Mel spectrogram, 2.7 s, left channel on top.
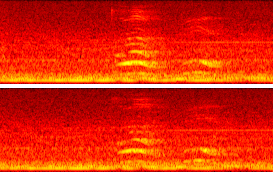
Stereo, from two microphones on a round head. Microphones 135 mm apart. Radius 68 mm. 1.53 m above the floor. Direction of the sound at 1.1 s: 75° left (ahead or behind).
